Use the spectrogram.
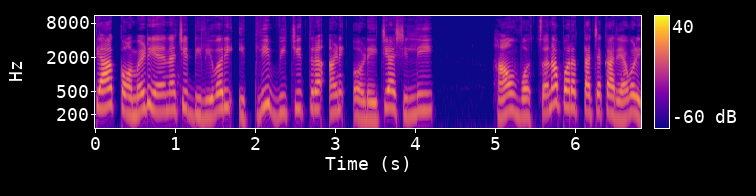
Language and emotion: Goan Konkani, disgusted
